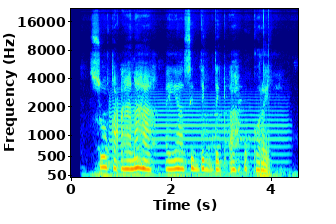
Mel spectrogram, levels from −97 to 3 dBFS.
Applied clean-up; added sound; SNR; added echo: none; Trumpet; 19 dB; none.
